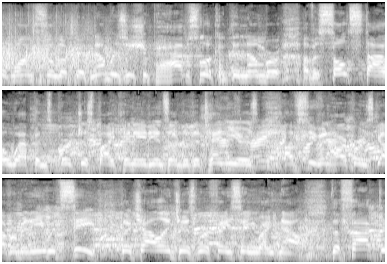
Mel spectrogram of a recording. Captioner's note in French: voix de l'interprète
